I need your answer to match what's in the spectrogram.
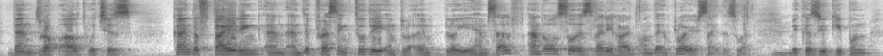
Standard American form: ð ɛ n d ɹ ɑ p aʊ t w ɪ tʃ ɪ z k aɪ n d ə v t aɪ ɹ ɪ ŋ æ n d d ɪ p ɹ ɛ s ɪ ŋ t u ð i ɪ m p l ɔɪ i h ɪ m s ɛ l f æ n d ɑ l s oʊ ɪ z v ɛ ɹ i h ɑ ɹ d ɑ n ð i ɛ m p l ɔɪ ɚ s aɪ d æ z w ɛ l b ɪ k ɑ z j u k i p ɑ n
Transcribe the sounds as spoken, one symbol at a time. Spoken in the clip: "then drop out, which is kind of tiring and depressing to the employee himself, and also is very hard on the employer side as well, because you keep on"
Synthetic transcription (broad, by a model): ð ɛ n d ɹ ɑ p aʊ t w ɪ tʃ ɪ z k aɪ n d ə v t aɪ ɹ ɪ ŋ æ n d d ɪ p ɹ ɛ s ɪ ŋ t u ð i ɪ m p l ɔɪ i h ɪ m s ɛ l f æ n d ɑ l s oʊ ɪ z v ɛ ɹ i h ɑ ɹ d ɑ n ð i ɛ m p l ɔɪ ɚ s aɪ d æ z w ɛ l b ɪ k ɑ z j u k i p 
